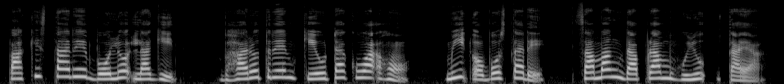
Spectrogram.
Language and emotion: Santali, neutral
